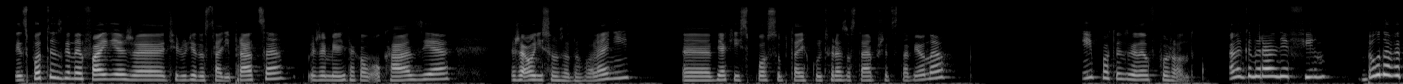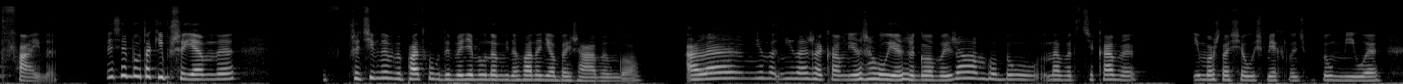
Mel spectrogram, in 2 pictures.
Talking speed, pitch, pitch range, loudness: 155 wpm, 215 Hz, 200-265 Hz, -31 LUFS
